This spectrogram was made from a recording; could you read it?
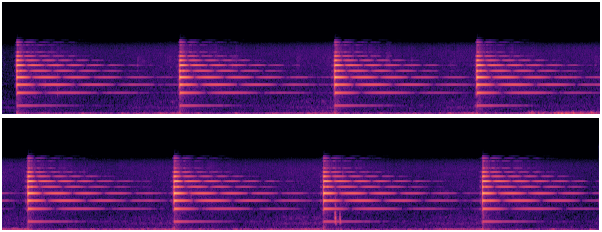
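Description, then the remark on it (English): A bell tolls eight times at a slow, steady pace, each loud ringing strike sustaining and fading before the next. No voices are heard. “I'm going to play a bell”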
